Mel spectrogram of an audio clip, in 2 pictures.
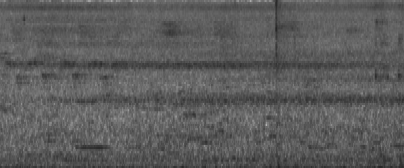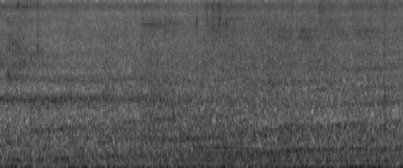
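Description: JR Yamanote Line electric commuter train running, a steady rumble with a faint whine, growing slightly louder from about four seconds in.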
